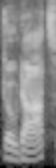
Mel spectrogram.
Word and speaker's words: Godot: godot game engine that's godot i believe is the proper way of pronouncing it um there's a fly flying around um it's spelt go dot but i guess the t is silent so godot game engine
